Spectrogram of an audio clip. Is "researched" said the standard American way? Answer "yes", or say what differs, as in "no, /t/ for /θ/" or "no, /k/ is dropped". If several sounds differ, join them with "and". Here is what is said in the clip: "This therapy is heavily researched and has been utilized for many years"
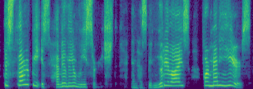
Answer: yes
